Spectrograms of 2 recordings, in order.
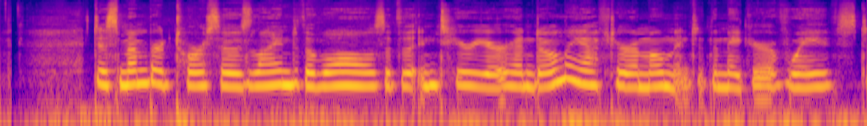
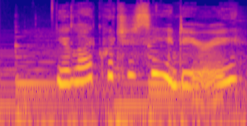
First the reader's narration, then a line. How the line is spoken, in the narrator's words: A voice piped up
